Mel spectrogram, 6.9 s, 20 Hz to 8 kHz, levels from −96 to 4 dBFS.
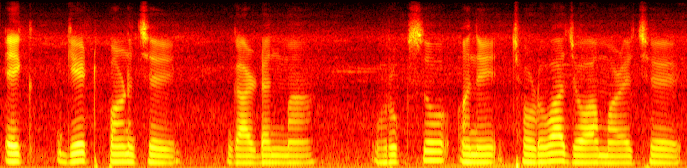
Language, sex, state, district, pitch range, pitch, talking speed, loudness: Gujarati, male, Gujarat, Valsad, 120-135 Hz, 130 Hz, 105 wpm, -18 LUFS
